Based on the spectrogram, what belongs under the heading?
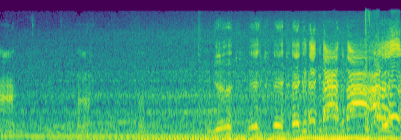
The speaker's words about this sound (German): Der Ventilator! Der macht den Wind. Ach ja, den haben wir ja heute aufgestellt. Ja, weil es so heiß war. Und dann völlig vergessen. Der macht doch das Geräusch.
